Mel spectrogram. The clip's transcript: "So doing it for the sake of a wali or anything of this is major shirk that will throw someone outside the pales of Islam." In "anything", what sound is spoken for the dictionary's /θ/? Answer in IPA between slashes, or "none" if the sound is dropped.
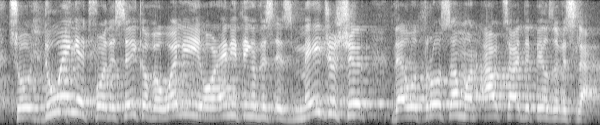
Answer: /θ/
